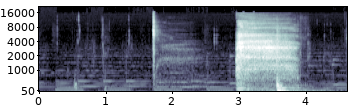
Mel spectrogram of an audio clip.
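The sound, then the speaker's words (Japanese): Over soft background music, a sharp swallow-like click is followed by a loud, breathy exhale, like someone finishing a gulp of Mexican Pacifico beer (3.4% alcohol) and letting out a satisfied breath. “うんまビールだからねちょっと嫌な音が聞こえるかもしれないんだけど”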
